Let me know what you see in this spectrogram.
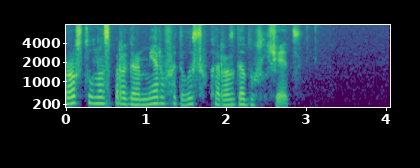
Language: Russian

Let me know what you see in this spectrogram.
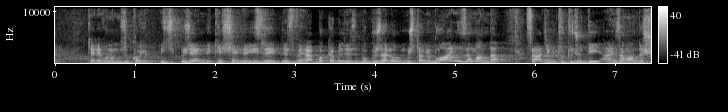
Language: Turkish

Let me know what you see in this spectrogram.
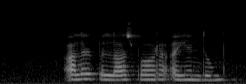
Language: Afrikaans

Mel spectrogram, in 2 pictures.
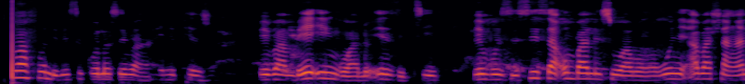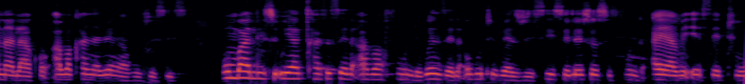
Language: North Ndebele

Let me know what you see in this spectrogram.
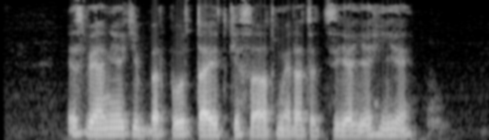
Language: Urdu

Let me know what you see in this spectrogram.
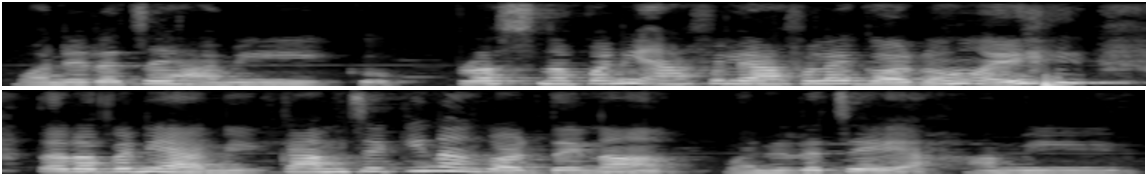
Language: Nepali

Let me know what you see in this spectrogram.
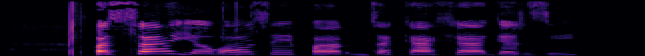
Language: Pashto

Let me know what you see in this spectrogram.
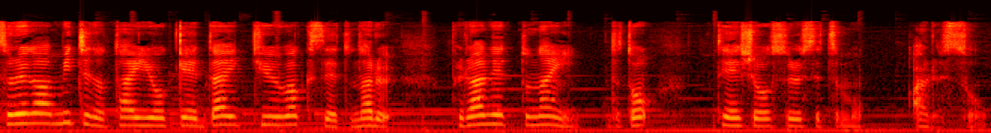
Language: Japanese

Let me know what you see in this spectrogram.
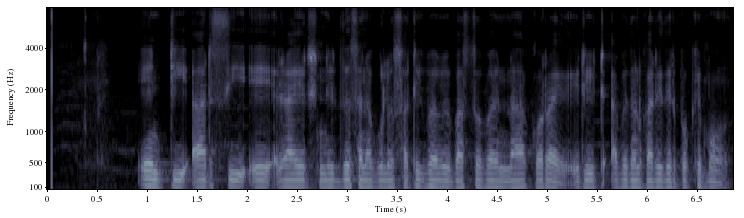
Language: Bangla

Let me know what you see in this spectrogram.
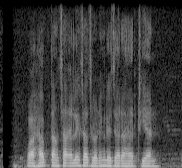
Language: Javanese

